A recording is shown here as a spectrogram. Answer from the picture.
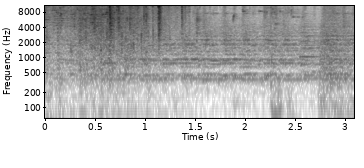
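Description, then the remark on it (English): The driver's window of a parked bronze saloon car in a shopping mall parking lot is smashed with a pistol: a few sharp, bright crashing bursts of breaking glass over a steady, noisy wash, with no voices. “He approaches a parked bronze saloon car and, pulling his pistol, uses it to smash the driver's window.”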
